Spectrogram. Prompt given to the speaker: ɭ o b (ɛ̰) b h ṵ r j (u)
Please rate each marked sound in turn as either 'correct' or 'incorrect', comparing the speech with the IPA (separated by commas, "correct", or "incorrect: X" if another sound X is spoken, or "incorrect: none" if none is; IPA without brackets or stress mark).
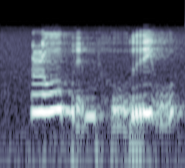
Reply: incorrect: ḛ, incorrect: ṵ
